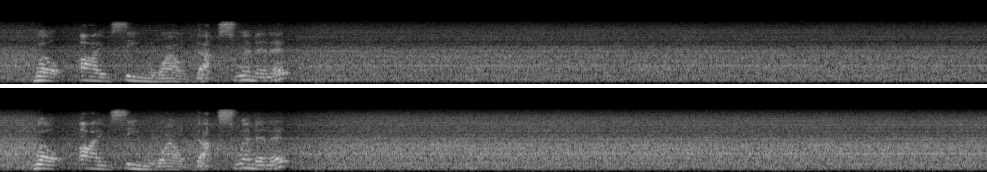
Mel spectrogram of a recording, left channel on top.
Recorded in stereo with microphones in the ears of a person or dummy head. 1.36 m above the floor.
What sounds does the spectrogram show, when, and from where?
0.3 s a woman speaking: 35° right (ahead or behind), 3 m; by 2.9 s 10° right (ahead or behind), 1.5 m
